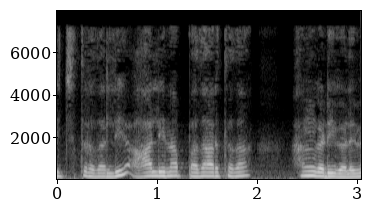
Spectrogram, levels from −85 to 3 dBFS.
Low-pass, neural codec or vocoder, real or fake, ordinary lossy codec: 7.2 kHz; codec, 16 kHz in and 24 kHz out, 1 kbps, XY-Tokenizer; fake; MP3, 48 kbps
